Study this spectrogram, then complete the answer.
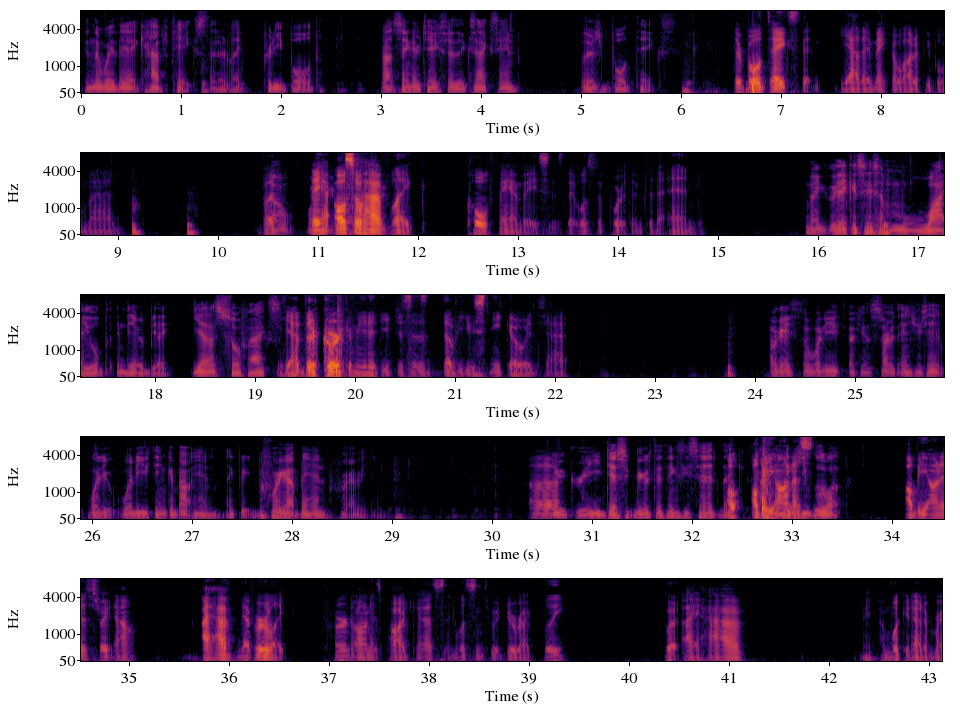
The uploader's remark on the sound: Our mics aren't mixed properly, thats on me.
